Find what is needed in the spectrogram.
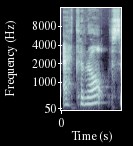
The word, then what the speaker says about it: Echinops: I want to say Echinops. Is that the one? – Yeah. – Am I saying that right? – It's the little tiny. Yeah, you are.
